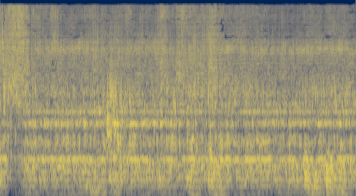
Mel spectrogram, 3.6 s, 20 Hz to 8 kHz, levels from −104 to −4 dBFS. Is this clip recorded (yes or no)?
no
